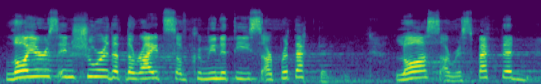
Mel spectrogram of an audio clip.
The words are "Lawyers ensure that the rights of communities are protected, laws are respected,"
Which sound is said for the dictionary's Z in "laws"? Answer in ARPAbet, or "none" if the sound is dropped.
S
